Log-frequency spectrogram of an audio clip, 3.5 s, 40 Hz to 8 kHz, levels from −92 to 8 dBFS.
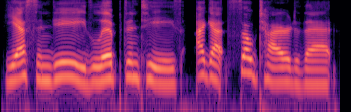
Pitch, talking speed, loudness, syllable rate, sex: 185 Hz, 135 wpm, -20 LUFS, 4.2 syllables/s, female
